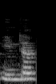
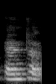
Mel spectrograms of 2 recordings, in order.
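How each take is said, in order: First: The first vowel sounds like 'i' in 'in'. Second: The first vowel sounds like 'e' in 'end'. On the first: The speaker calls it wrong. "बहुत सारे बच्चे इसका pronunciation इंटर करते हैं, जो कि वो गलत है" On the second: The speaker calls it right. "इसे हम एंटर कहते हैं"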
